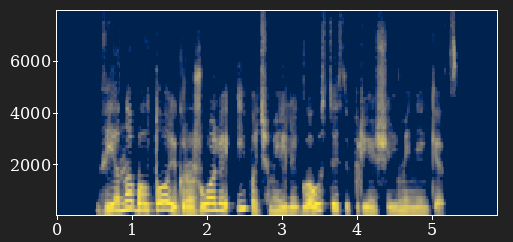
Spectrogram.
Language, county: Lithuanian, Utena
